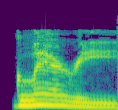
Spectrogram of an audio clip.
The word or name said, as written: glariness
